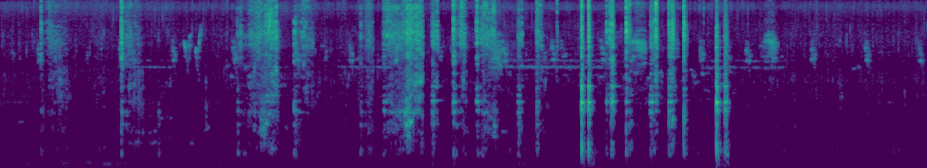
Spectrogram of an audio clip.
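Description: Thick fig and potato curry being stirred in a pan with a metal spoon: irregular scraping and wet shuffling, with a run of sharp clicks and knocks of the spoon against the pan about six to seven seconds in.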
